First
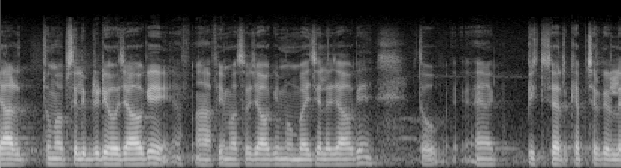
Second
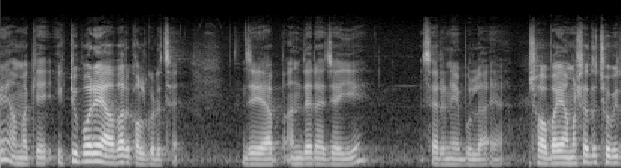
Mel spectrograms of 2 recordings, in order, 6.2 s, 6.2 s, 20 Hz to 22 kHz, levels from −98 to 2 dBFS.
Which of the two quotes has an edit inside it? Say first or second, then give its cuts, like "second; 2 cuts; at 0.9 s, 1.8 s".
second; 1 cut; at 5.3 s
